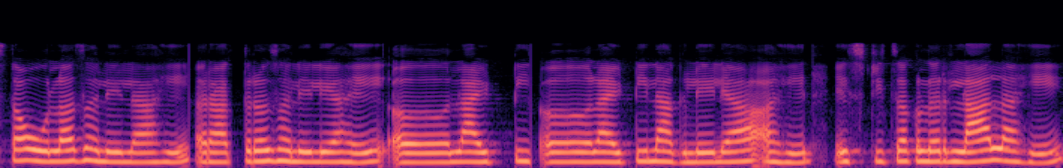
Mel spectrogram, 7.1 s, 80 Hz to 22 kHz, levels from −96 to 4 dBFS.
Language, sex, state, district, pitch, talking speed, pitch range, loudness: Marathi, female, Maharashtra, Aurangabad, 230 Hz, 150 wpm, 225-240 Hz, -17 LUFS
